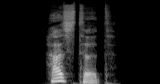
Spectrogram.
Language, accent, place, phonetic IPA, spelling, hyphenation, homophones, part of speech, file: German, Germany, Berlin, [ˈhastət], hastet, has‧tet, hasstet, verb, De-hastet.ogg
- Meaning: inflection of hasten: 1. second-person plural present 2. second-person plural subjunctive I 3. third-person singular present 4. plural imperative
